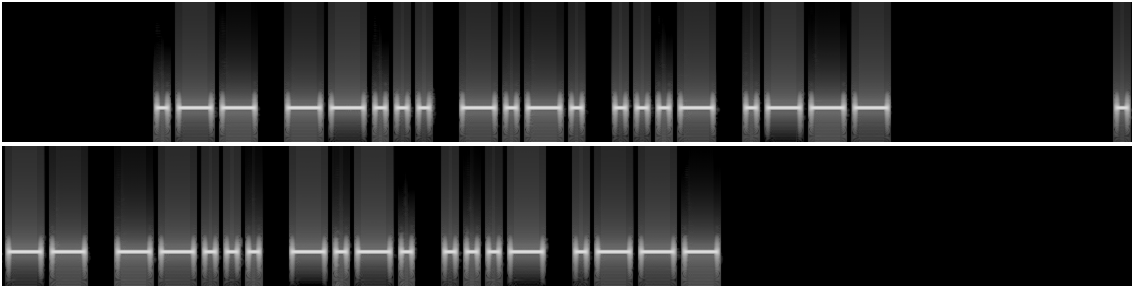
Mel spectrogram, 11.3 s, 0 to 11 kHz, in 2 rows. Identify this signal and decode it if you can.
Morse code, heard as a keyed tone, about 22 wpm, 700 Hz. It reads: W7CVJ W7CVJ
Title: USA Call Signs - 5 Characters - Repeated 2x - 22wpm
